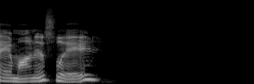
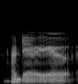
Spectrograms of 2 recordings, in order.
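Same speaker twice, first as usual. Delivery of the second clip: mock offended mom. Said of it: "She's like".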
